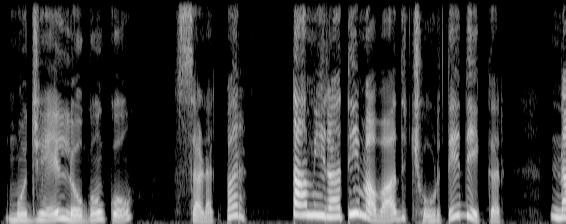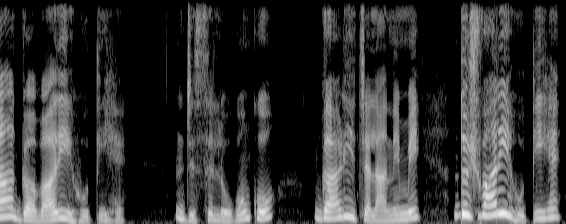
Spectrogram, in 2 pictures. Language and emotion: Urdu, disgusted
